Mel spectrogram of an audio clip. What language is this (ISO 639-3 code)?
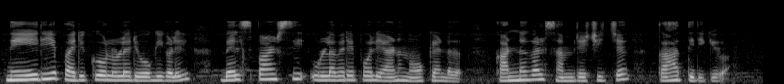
mal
